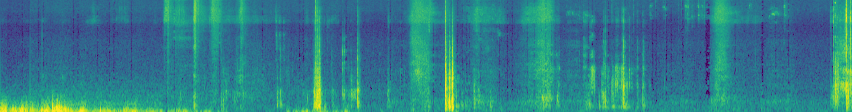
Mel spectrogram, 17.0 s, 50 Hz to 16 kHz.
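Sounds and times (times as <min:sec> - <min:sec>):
soft rustles: 0:03.3 - 0:05.4.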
